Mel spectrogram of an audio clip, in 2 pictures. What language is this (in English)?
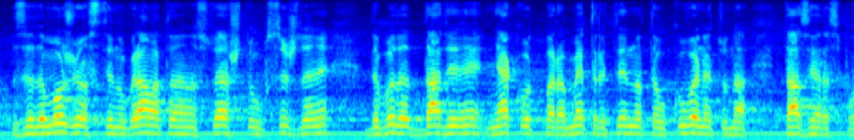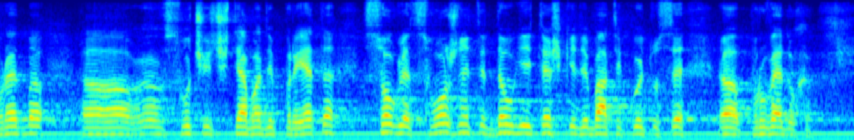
Bulgarian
